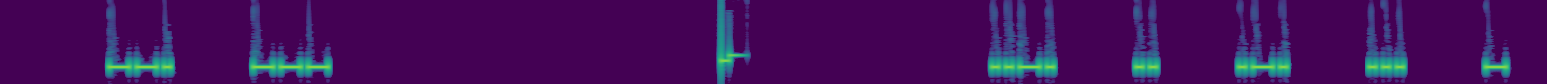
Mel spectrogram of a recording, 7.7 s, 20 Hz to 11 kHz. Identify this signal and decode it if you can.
Morse code, heard as a keyed tone, about 36 wpm, spaced as for 16 wpm, 700 Hz. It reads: GO FIRST
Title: 4x Character Spacing - Top 100 Words - 35wpm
